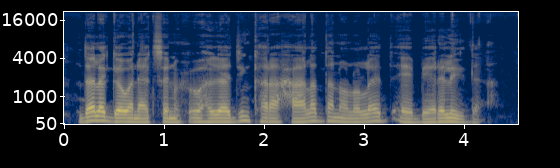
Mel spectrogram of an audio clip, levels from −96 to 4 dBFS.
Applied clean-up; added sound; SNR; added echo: none; none; none; none.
